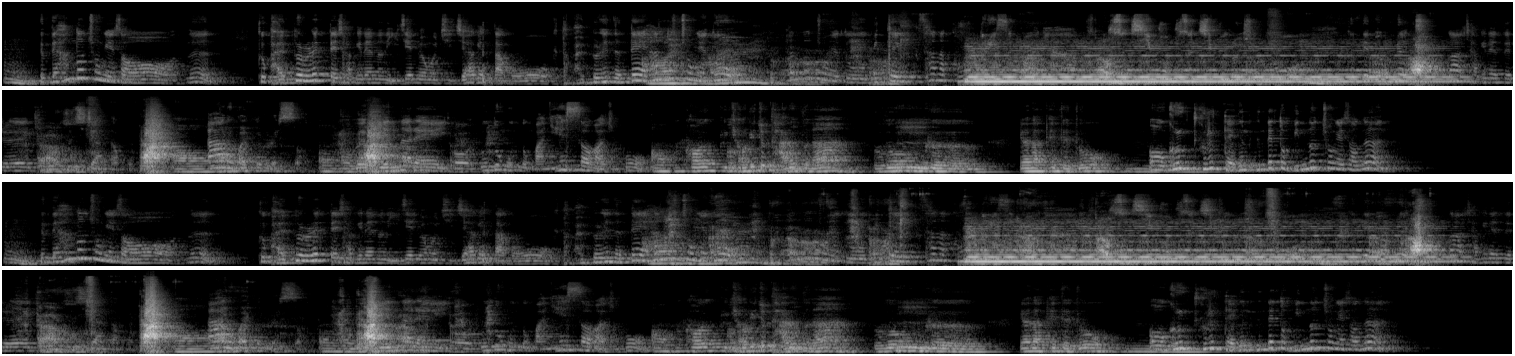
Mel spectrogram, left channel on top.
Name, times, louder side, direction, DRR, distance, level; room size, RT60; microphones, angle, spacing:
voice 1, 0.4-2.2 2.6-7.4 7.8-16.3 17.2-18.1 18.5-21.6 21.9-22.0 22.3-22.5 22.9-23.1 24.0-24.4 26.6-29.0, left 1 dB, 60° left, 4 dB, 2.5 m, -34 dB
voice 2, 6.4-7.7 11.0-11.3 13.0-13.3 16.8-17.8 18.3-19.1 21.6-24.9 25.3-26.9, left 2 dB, 40° left, -2 dB, 4.3 m, -32 dB
sound 1, 6.5-11.2 12.1-14.3 15.2-17.6 18.4-20.0, right 4 dB, 40° right, 1.6 m, -28 dB
sound 2, 9.6-14.7, left 2 dB, 5° right, 0.7 m, -22 dB
11.5 x 7.2 x 7.3 m, 0.67 s
head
